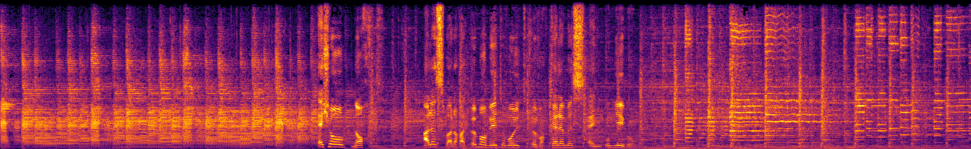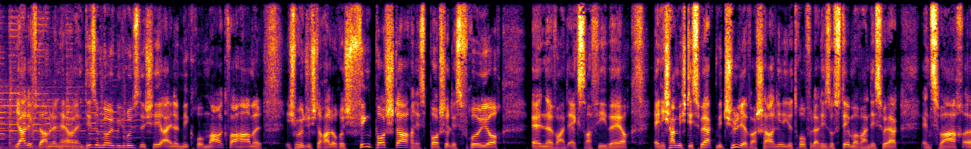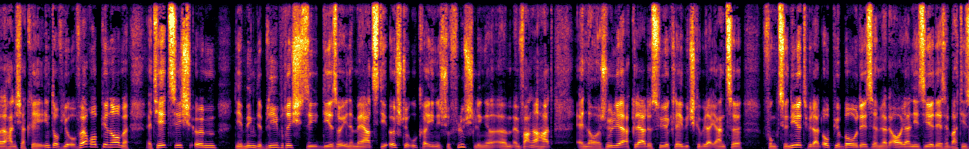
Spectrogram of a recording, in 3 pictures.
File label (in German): Kelmiser Mundart; Empfang ukrainischer Flüchtlinge in der Gemeinde Bleyberg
